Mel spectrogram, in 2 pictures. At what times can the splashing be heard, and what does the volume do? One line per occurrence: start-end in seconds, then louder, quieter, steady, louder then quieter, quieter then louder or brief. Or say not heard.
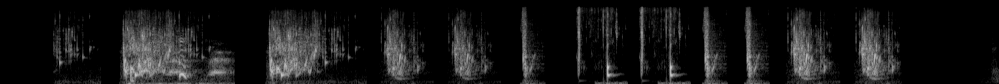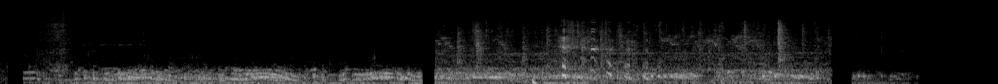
0.6-8.9 quieter then louder.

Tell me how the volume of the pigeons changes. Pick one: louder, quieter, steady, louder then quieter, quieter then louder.
steady.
